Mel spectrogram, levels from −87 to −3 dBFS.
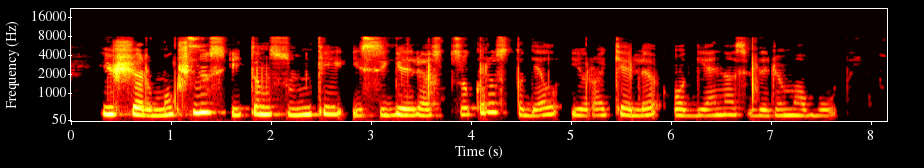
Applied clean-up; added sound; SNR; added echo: none; Tambourine; 11 dB; none.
